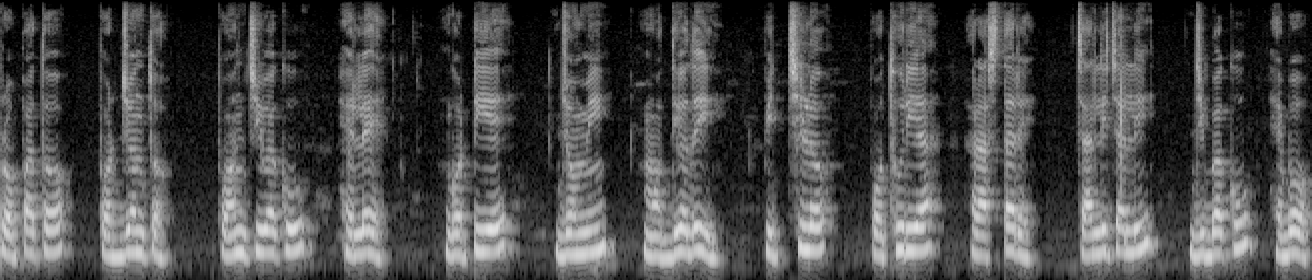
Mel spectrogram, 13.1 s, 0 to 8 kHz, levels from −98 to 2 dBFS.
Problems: none marked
